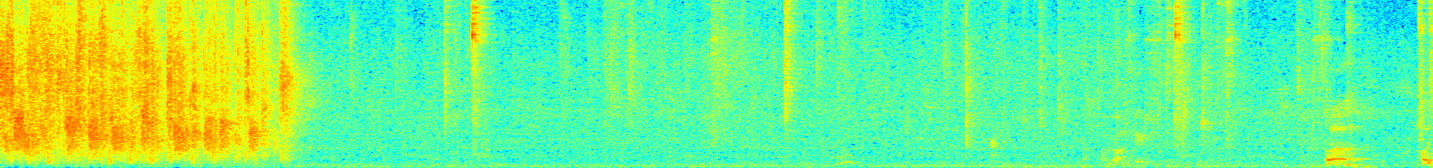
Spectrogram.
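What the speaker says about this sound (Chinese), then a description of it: "那我们是不是就先热烈掌声欢迎这个石老师？" Warm audience applause welcoming Professor Shih Chih-yu at a winter camp lecture on international relations, a brief burst of clapping that fades after a few seconds into quiet room tone with faint movement.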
